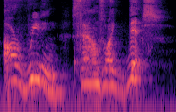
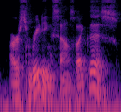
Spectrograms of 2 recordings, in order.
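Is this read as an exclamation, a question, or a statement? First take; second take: exclamation; statement. First: It is read as an excited, emphatic exclamation. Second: It is read as a flat statement, falling. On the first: "When we use an exclamation point" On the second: "When we use a period"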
